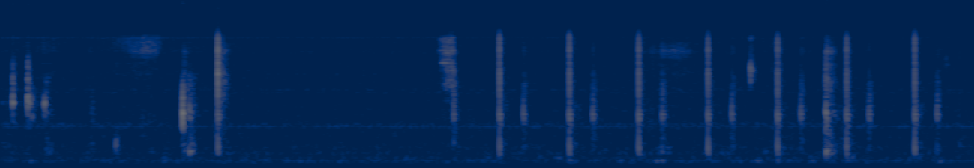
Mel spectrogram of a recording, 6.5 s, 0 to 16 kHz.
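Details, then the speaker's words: Razer Mako 2.0 speaker, about three years old, ticks sharply over faint hum, about two per second, louder and faster as control pad dims; faulty capacitor, fixed by replacement. "this is the ticking sound it makes and it gets louder and the frequency becomes higher when the control pad dims"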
